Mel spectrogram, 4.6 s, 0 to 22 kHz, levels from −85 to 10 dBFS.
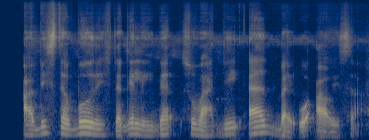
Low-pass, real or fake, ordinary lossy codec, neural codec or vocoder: none; fake; none; codec, 44.1 kHz, 7.8 kbps, DAC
